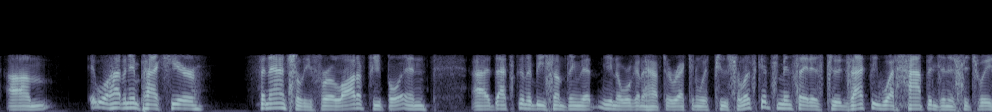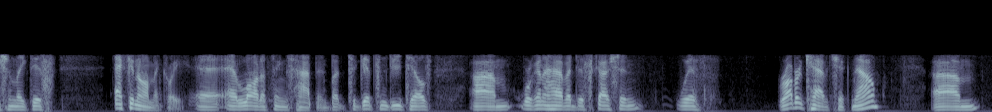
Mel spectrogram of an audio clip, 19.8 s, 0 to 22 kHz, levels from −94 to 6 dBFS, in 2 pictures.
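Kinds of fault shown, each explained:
Aliasing: Throughout the speech, the sample rate was lowered without an anti-alias filter. Content above the new Nyquist limit folds back downward around 3 kHz, which fits a reduction to a 6 kHz rate. Sibilants and breathy consonants are mirrored into false, unrelated frequencies below that edge. The result is a gritty, metallic hash roughly 15 dB below the speech, with energy piled hard against the 3 kHz ceiling.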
